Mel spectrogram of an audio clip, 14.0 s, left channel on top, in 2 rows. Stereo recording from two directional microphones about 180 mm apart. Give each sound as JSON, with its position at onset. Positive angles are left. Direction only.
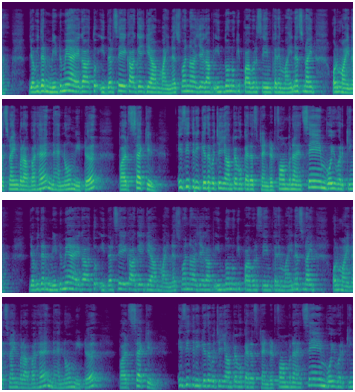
{"t": 0.6, "sound": "speech", "side_deg": 45}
